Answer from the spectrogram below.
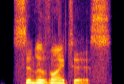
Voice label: "synovitis", British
